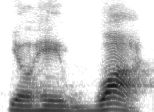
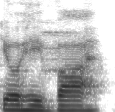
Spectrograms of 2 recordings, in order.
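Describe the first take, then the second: First: The middle consonant is a W sound. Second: The middle consonant is a V sound. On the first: The speaker calls it right. "it's Yohewah. That should be a W" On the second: The speaker calls it wrong. "changed the W ... to a V sound ... it's not Yohevah"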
